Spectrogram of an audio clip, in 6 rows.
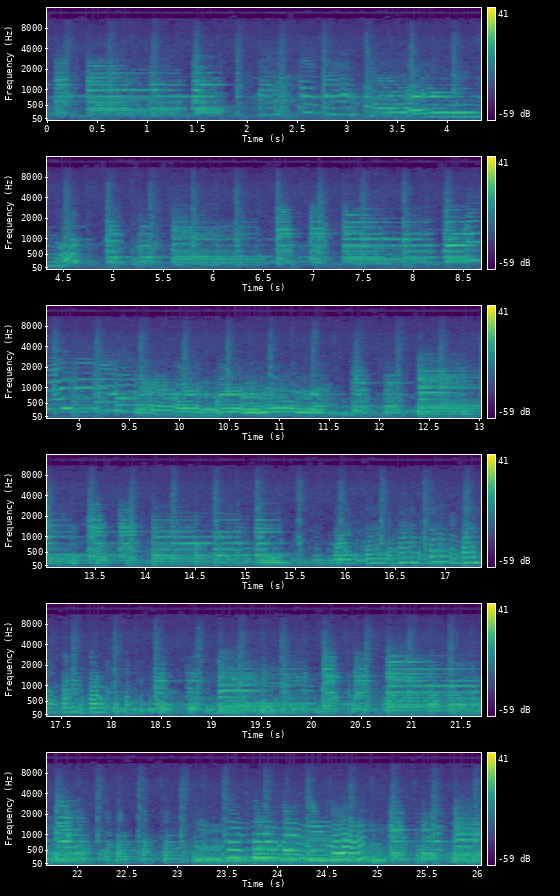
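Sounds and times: drums keeping steady beat: 0.0 - 26.0
keyboards playing fast run: 4.9 - 26.0
electric bass: 7.3 - 26.0.

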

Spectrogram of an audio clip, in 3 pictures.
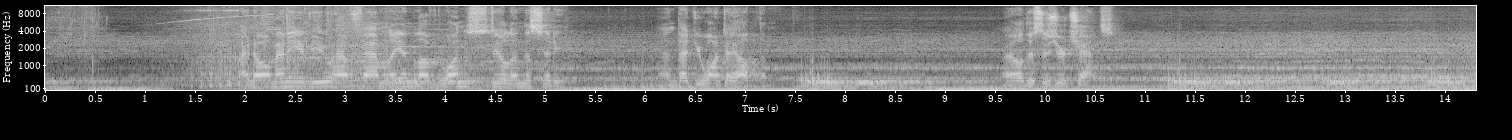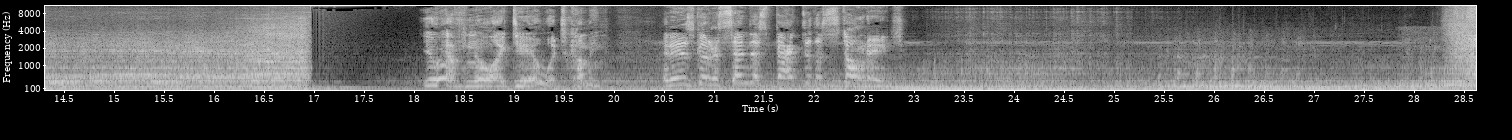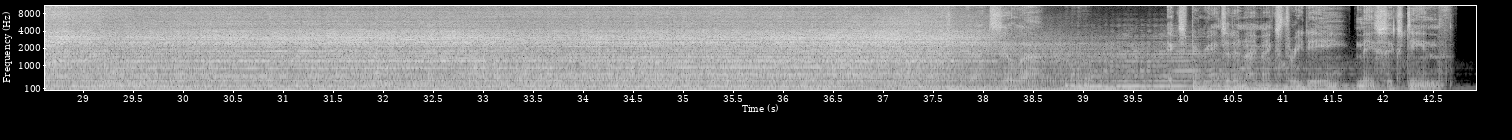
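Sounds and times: deep loud rumble: 0.0 - 17.2, 19.1 - 42.4
low repeating droning tone: 0.0 - 18.1, 19.5 - 42.9.

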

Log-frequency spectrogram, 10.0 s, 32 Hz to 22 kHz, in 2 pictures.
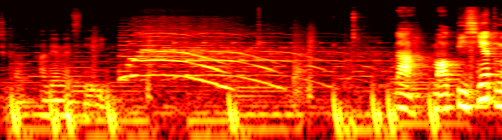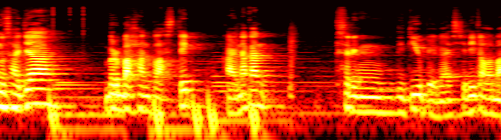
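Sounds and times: background music: 0.0 - 10.0
drawn-out pitched cry: 1.2 - 3.5.

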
